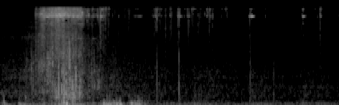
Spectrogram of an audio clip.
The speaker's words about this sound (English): Chain. A chain that binds us and a chain that confines us.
